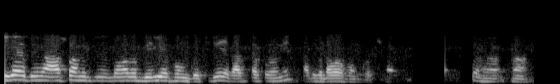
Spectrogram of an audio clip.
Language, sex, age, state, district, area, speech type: Bengali, male, 30-45, West Bengal, Kolkata, urban, conversation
